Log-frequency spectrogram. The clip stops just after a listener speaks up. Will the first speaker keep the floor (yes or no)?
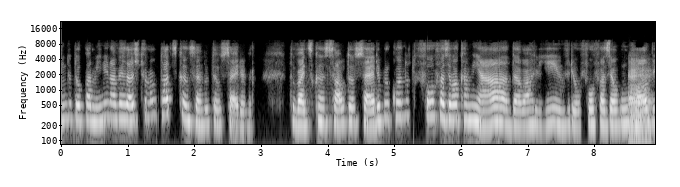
yes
